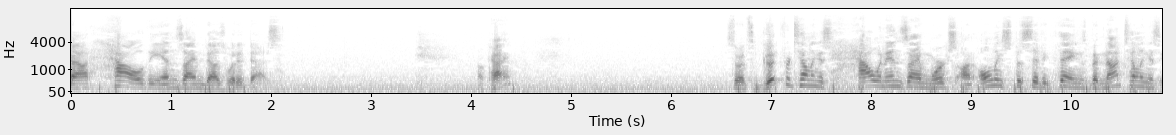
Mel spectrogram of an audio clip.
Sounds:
speech

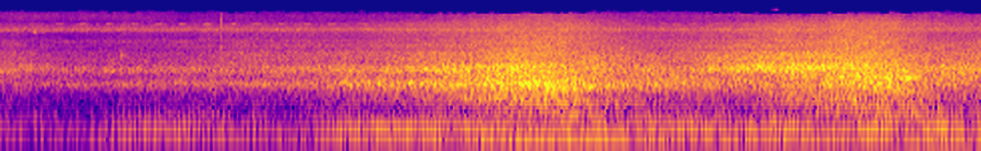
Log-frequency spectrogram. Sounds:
vehicle, motor vehicle (road)

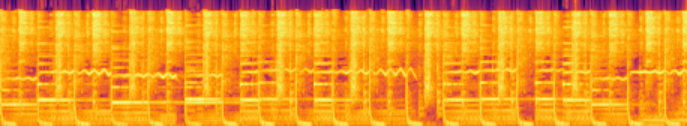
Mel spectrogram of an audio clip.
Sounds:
music, soundtrack music, electronic music, house music

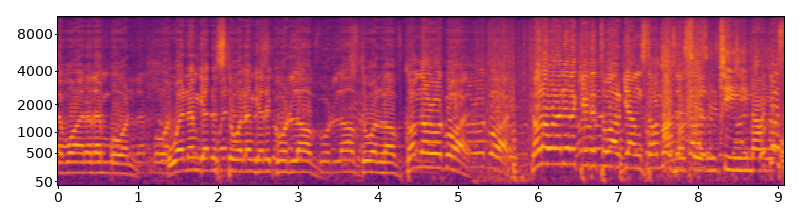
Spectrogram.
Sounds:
speech

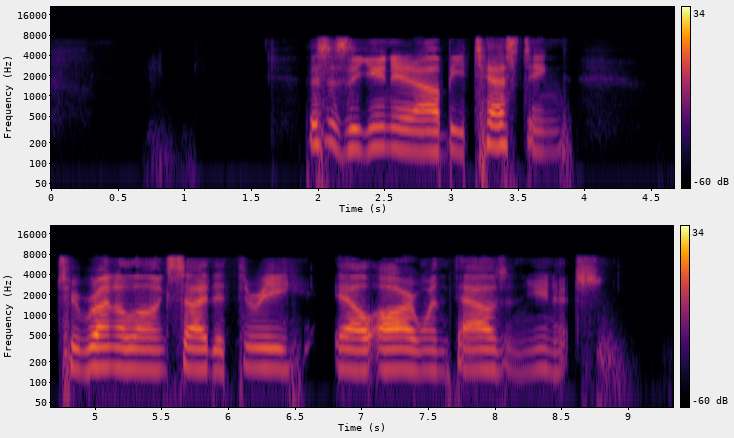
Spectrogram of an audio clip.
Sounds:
speech

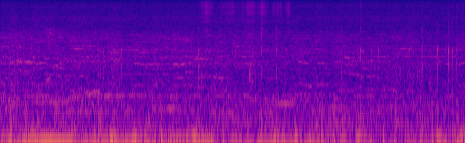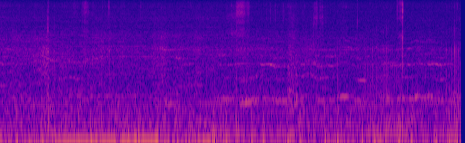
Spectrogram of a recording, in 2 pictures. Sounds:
music

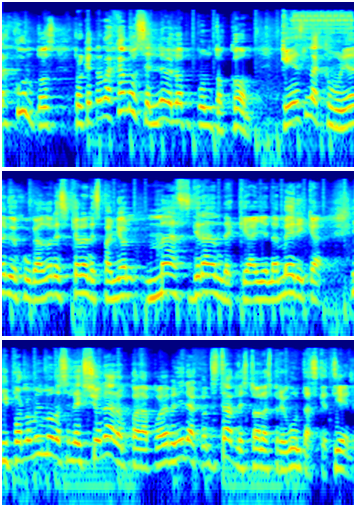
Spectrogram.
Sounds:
music, speech

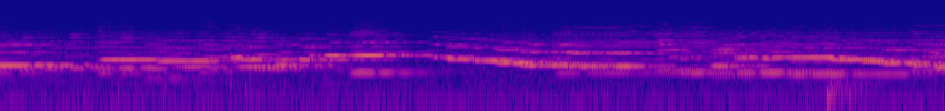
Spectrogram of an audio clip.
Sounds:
music, flute, fiddle, musical instrument

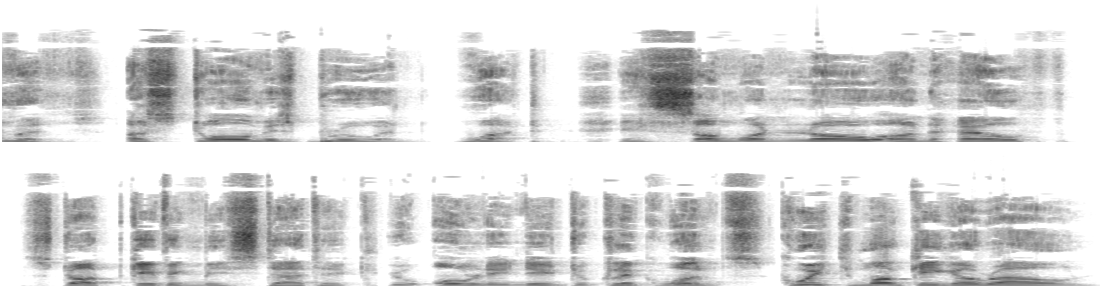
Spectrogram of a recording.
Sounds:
speech

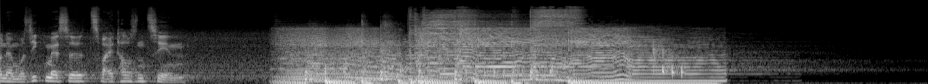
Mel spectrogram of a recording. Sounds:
speech, music

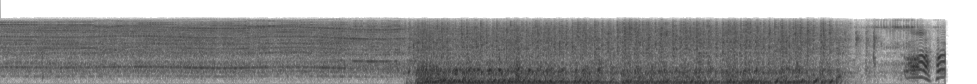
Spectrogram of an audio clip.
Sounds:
speech, idling, engine

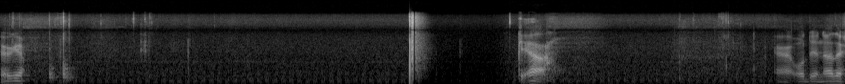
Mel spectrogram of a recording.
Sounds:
speech

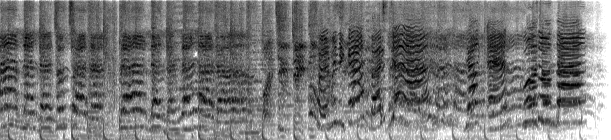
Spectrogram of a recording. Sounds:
music, speech

